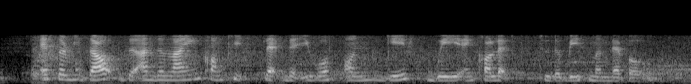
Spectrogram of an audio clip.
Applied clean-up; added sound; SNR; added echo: none; Toilet flush; 12 dB; none.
